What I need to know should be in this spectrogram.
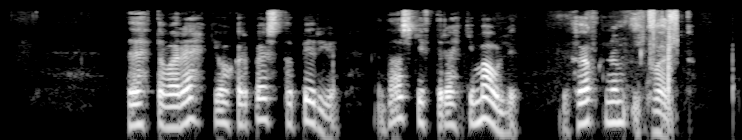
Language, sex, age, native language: Icelandic, female, 60-69, Icelandic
